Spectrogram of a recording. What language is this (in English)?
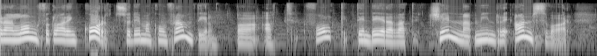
Swedish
